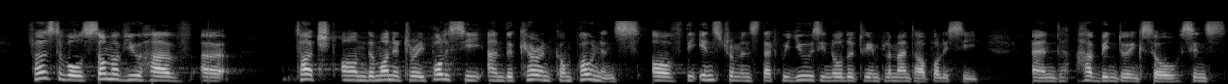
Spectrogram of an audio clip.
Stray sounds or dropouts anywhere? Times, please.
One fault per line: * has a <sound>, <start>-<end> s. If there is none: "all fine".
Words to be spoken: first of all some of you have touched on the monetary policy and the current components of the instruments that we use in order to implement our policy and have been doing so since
all fine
